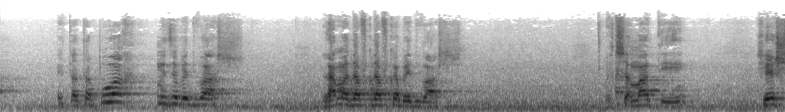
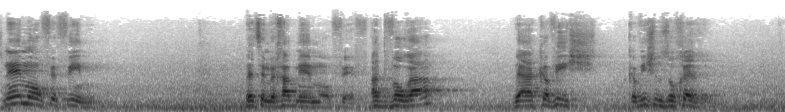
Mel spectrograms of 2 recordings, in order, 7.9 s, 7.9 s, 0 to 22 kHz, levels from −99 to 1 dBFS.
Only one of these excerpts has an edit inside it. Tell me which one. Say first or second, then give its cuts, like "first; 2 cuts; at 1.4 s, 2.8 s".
first; 3 cuts; at 1.6 s, 3.7 s, 6.1 s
